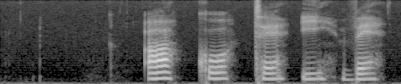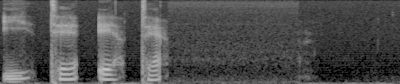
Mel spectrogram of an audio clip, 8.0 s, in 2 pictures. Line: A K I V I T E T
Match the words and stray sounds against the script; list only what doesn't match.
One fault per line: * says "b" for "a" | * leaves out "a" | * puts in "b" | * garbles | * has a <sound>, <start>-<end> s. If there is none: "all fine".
* puts in "T"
